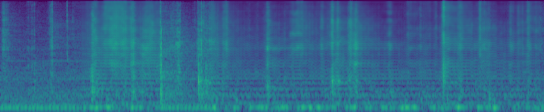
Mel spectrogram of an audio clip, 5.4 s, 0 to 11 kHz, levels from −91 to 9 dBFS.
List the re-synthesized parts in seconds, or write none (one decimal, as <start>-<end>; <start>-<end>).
0.8-1.6; 2.1-5.4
